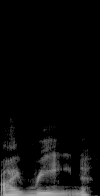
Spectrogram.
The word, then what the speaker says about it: Irene: My daughter Irene, said Mrs. Kstyle. She made it rhyme with Tene has had no social advantages.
